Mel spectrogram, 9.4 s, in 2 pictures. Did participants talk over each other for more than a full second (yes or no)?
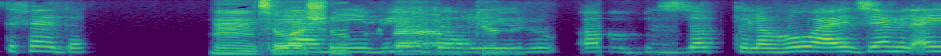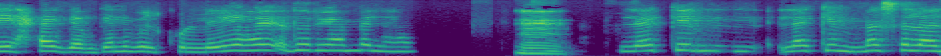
yes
